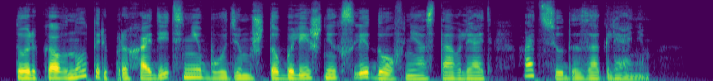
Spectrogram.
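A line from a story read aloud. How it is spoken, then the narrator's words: Calm voice. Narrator (Russian): уже спокойным голосом произнес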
